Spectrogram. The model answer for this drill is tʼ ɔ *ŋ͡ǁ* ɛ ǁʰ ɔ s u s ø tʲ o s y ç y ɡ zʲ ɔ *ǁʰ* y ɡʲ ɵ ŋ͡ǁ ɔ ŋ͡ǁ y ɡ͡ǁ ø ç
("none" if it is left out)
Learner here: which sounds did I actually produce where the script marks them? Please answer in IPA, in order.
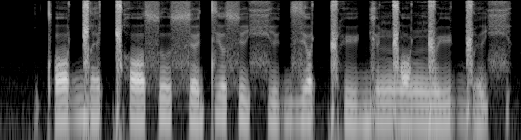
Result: ɡ͡ǁ, ǁʰ

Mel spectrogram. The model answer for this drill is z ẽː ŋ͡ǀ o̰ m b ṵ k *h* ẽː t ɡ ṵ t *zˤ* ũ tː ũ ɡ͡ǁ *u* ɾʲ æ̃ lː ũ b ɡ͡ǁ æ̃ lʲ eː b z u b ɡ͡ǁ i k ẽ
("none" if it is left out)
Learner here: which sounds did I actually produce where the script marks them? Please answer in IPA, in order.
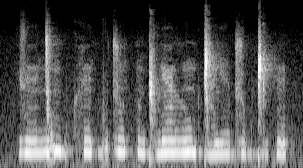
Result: h, z, u

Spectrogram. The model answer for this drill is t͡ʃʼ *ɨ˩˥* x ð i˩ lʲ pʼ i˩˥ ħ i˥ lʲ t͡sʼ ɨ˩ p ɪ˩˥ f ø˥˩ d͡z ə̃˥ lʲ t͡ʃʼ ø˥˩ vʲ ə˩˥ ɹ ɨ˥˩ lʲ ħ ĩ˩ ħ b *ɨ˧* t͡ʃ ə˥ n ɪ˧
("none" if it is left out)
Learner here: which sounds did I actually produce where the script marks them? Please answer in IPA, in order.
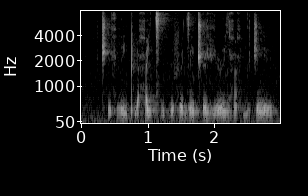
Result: ɪ˩˥, ɨ˩˥

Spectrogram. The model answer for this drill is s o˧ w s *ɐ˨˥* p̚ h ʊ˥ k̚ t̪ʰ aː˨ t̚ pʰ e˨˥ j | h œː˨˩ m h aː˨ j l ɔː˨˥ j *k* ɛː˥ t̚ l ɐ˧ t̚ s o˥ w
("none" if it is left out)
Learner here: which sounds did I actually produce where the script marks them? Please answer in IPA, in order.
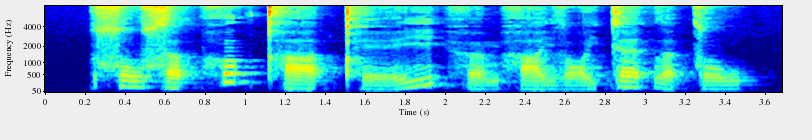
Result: ɐ˧, k

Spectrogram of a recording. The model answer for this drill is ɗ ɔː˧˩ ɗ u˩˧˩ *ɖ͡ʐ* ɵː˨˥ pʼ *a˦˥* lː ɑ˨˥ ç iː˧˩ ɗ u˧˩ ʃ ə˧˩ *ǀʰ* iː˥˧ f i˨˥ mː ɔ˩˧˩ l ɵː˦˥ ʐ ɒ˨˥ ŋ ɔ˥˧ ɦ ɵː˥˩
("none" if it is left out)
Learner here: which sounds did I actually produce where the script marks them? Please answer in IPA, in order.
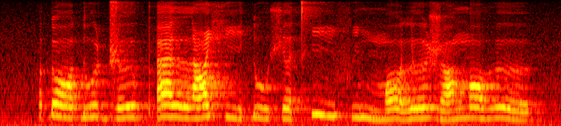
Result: ɖ͡ʐ, a˦˥, tʰ

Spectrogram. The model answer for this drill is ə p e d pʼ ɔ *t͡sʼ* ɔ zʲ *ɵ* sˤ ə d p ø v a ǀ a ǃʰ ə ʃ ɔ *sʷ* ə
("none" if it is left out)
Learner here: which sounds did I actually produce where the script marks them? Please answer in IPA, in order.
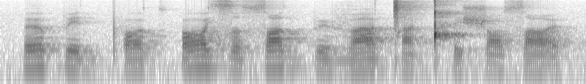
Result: t͡sʼ, ø, sˤ

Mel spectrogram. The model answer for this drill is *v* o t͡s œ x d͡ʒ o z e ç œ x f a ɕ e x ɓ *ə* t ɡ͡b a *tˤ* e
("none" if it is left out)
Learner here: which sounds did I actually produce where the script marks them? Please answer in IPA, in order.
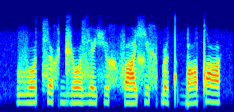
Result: v, œ, tˤ

